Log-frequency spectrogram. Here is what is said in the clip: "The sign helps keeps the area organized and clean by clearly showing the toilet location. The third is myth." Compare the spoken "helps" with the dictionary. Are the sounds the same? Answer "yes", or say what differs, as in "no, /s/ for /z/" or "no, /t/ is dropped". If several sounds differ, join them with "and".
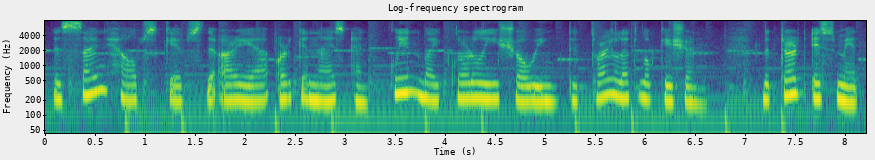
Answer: yes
